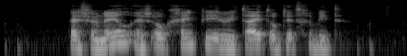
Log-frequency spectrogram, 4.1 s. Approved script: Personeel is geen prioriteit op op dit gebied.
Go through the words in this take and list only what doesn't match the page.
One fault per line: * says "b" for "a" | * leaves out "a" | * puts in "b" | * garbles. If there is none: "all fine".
* puts in "ook"
* leaves out "op"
